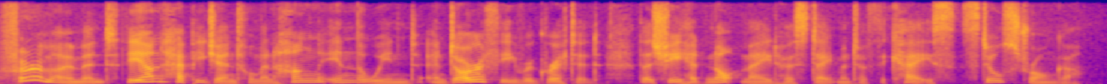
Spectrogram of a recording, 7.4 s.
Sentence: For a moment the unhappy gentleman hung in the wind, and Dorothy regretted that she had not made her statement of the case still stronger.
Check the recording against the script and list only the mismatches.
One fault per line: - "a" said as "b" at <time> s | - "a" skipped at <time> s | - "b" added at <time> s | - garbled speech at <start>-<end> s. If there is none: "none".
none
